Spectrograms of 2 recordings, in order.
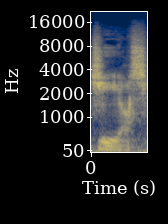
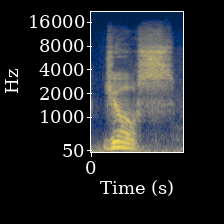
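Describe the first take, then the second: First: The name is said with an English pronunciation. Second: The name is said with an Italian pronunciation. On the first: "I'm going to say Gios" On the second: "the Italian pronunciation of the company is more like Jos"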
